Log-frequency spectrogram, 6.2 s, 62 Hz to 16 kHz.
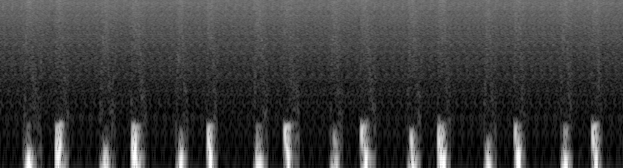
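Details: Resting heartbeat recorded while the person was falling asleep: steady, regular low paired thumps at about 79 beats a minute, normal.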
